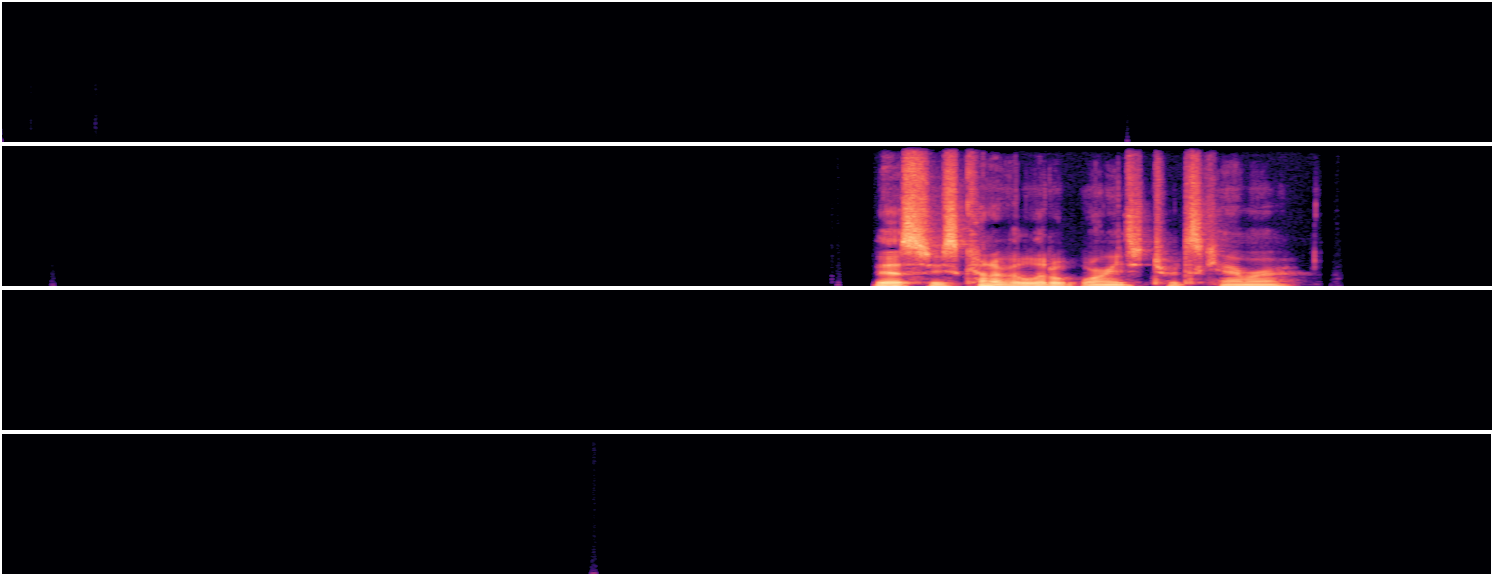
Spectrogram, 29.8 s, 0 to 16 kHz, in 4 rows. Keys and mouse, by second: 0.6 g, 2.6 click, 3.0 r, 5.4 r, 8.2 g, 13.9-22.8 drag, 23.6 Down, 24.3 Down, 24.8 Up, 26.0 g, 27.6 g.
